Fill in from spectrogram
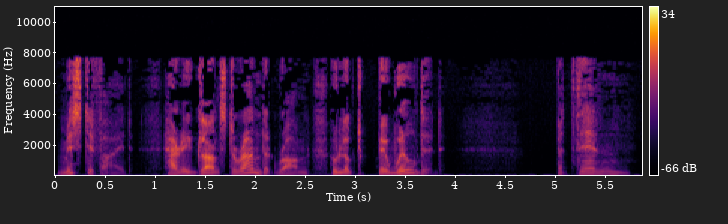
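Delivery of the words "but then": soft, half-voiced mutter to himself. A narrator's reading. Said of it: "Lupin muttered".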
